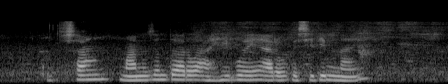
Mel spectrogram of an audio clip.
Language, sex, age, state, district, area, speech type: Assamese, female, 30-45, Assam, Kamrup Metropolitan, urban, spontaneous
